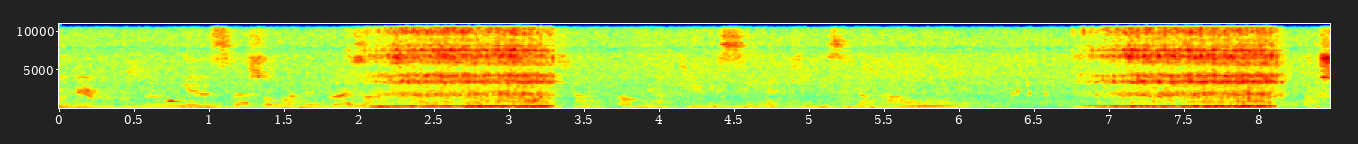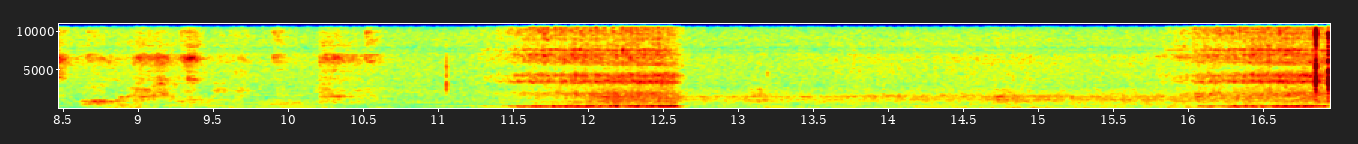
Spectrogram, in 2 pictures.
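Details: Snoring during a nap: loud rasping snores about every five seconds, roughly 12 a minute, between quieter breaths.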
